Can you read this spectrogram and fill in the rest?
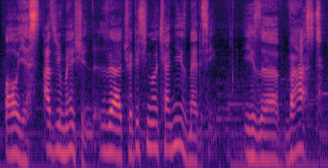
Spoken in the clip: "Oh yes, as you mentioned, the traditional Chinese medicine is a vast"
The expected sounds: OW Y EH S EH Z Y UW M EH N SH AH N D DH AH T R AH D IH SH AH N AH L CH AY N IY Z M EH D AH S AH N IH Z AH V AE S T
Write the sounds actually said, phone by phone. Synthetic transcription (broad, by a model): OW Y EH S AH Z Y UW M EH N SH AH N D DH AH T R AH D IH SH AH N AH L CH AY N IY Z M EH D AH S AH N IH Z AH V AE S T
